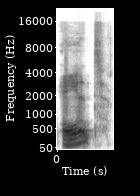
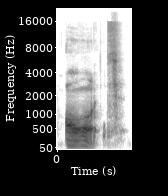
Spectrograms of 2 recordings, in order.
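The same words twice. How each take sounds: First: The vowel sounds like the one in 'ant'. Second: The vowel is a broad 'ah' sound. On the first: "Do you say like A N T" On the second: "where you pronounce it all"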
